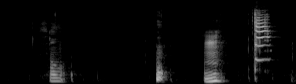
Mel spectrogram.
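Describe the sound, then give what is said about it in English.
Several short, throaty burps right up against the microphone, separated by brief pauses, ending with a higher, squeakier vocal noise. “Why are you burping into the mic?”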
